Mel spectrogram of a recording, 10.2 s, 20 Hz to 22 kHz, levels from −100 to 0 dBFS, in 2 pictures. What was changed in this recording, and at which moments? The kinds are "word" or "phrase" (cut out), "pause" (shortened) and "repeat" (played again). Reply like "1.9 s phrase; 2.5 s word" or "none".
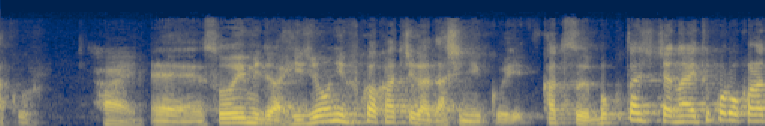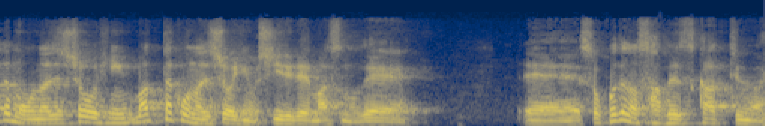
8.4 s pause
